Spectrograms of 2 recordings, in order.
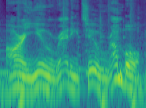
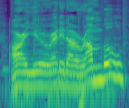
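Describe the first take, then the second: First: It is said weakly, with little energy. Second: It is said loudly, with lots of energy.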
